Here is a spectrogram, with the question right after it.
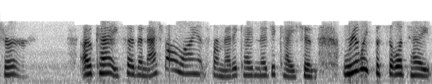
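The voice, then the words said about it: Southern US accent. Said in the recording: “I'm from Georgia... I figured you weren't from Vermont. I just picked up your accent there.”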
